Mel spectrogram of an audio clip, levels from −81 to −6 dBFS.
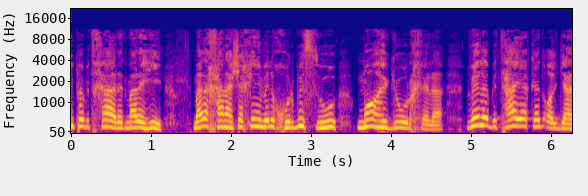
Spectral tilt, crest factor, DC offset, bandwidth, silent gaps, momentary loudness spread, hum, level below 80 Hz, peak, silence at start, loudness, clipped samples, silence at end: -6.5 dB/octave; 12 dB; under 0.1%; 11.5 kHz; none; 7 LU; none; -48 dBFS; 0 dBFS; 0 s; -13 LUFS; under 0.1%; 0 s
